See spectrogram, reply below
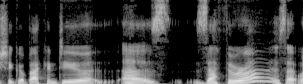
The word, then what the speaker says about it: Zathura: Yes, Zathura, that's how you pronounce it.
